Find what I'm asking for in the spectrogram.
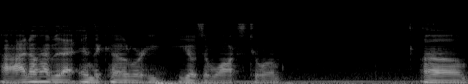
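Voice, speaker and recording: Audible room echo surrounds a voice delivered at a moderate pace with lively intonation. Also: man, very deep, low pitch for a man. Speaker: game developer. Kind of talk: coding tutorial. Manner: hesitant, many fillers.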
